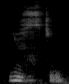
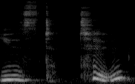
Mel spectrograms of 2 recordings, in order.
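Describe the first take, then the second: First: The d sound merges into the following t. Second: The d sound before 'to' is clearly pronounced. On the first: "most people end up just saying used to" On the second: "instead of saying used to"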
